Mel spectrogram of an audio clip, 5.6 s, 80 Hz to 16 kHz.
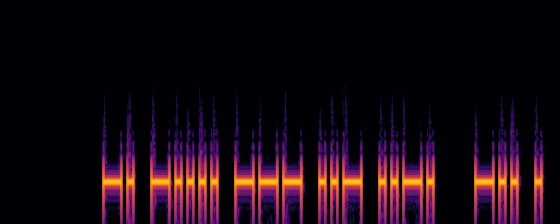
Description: Morse code, heard as a keyed tone, about 21 wpm, 700 Hz. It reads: N6OUF DE
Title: USA Callsign DE Callsign - 5 Characters - 20wpm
